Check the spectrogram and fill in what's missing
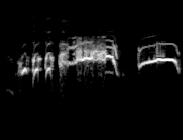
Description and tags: I dont'n know what it can be, maybe monster of little dino?
cheep, dino, dinosaur, female, screech, squawk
